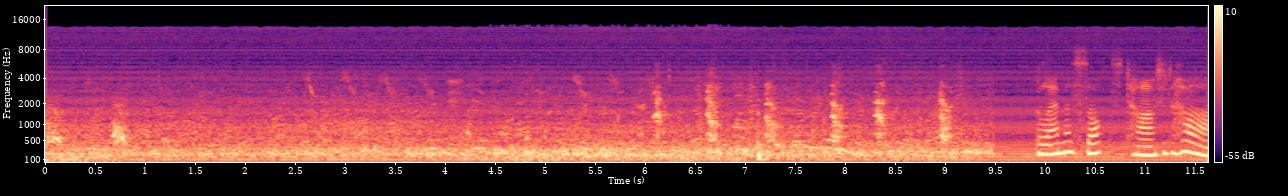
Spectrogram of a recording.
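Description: A crowd chatters and murmurs in the background outdoors.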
